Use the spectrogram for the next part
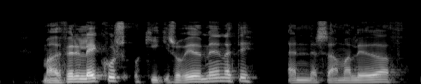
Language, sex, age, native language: Icelandic, male, 30-39, Icelandic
